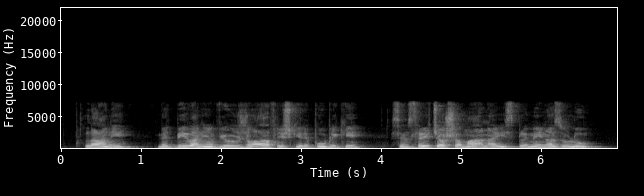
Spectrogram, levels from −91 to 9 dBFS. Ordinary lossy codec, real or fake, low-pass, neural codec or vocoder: none; real; 7.2 kHz; none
